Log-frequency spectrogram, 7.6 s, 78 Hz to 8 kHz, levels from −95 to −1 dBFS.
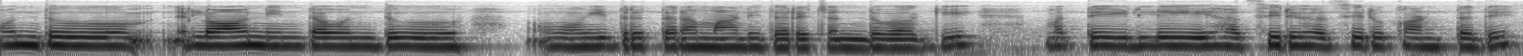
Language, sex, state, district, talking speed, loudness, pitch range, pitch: Kannada, female, Karnataka, Dakshina Kannada, 85 wpm, -17 LUFS, 170-185 Hz, 180 Hz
